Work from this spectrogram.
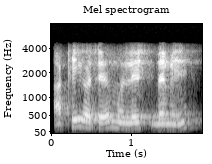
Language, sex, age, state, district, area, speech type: Odia, male, 30-45, Odisha, Kalahandi, rural, conversation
